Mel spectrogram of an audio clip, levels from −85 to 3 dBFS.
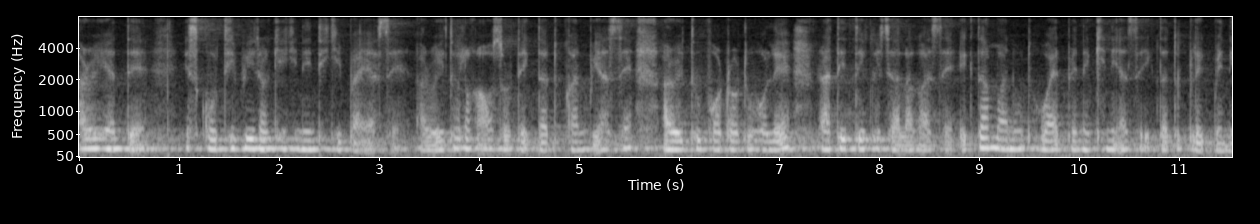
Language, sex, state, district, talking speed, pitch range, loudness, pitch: Nagamese, female, Nagaland, Dimapur, 195 wpm, 185-205 Hz, -17 LUFS, 200 Hz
